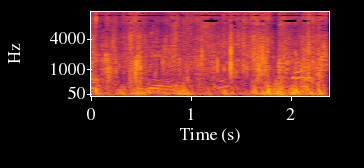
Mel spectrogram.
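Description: Footsteps on a dirt and gravel walking track, a few distinct steps over a low rumble on the microphone.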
